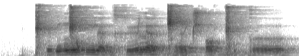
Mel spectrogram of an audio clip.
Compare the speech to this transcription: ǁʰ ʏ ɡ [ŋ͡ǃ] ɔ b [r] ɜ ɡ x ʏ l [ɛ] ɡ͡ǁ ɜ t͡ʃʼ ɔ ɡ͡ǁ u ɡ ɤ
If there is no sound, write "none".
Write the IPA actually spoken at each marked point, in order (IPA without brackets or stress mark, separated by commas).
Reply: ŋ͡ǁ, n, ɜ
